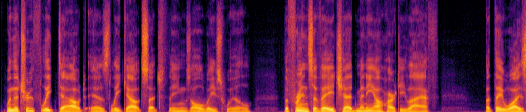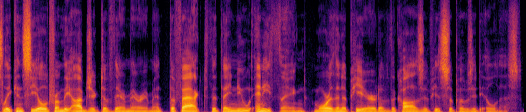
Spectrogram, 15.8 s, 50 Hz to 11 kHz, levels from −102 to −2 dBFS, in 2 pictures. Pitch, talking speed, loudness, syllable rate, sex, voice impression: 95 Hz, 180 wpm, -20 LUFS, 4.7 syllables/s, male, masculine, adult-like, thick, tensed, powerful, slightly hard, slightly muffled, raspy, cool, intellectual, calm, mature, reassuring, wild, lively, kind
